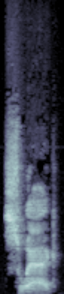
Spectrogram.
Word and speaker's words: schwag: Yes, according to Merriam-Webster, the freebie swag, sometimes also spelled S-C-H-W-A-G, dates back to the 1960s and was described to use promotional items. So it is spelled the other way, but the pronunciation is swag.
